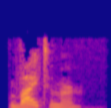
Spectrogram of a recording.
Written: vitamer

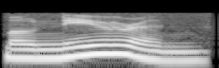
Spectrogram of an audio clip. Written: moneran

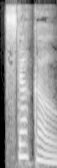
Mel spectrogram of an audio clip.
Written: stucco

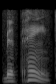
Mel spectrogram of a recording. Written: bepaint

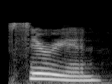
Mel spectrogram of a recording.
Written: sirian

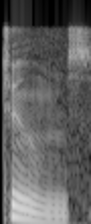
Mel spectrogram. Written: Toombs

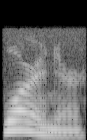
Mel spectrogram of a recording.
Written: warrener

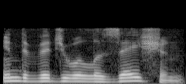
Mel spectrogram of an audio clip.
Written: individualization

